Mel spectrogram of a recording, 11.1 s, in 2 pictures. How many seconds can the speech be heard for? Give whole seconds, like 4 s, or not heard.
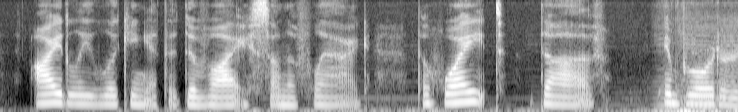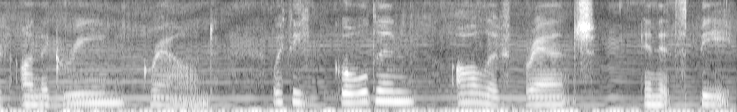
11 s.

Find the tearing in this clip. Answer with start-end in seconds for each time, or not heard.
not heard.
